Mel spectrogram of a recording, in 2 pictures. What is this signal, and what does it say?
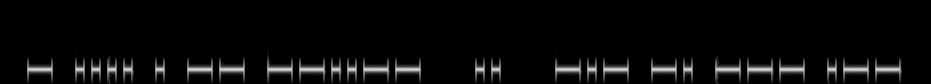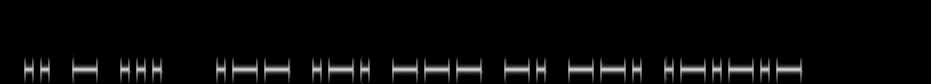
Morse code, heard as a keyed tone, about 15 wpm, 700 Hz. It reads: THEM, I KNOW ITS WRONG.
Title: Sentences from Top 1000 Words - Review Part 1 - 15wpm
